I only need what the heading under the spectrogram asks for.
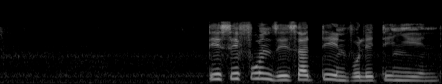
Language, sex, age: Swati, female, 21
